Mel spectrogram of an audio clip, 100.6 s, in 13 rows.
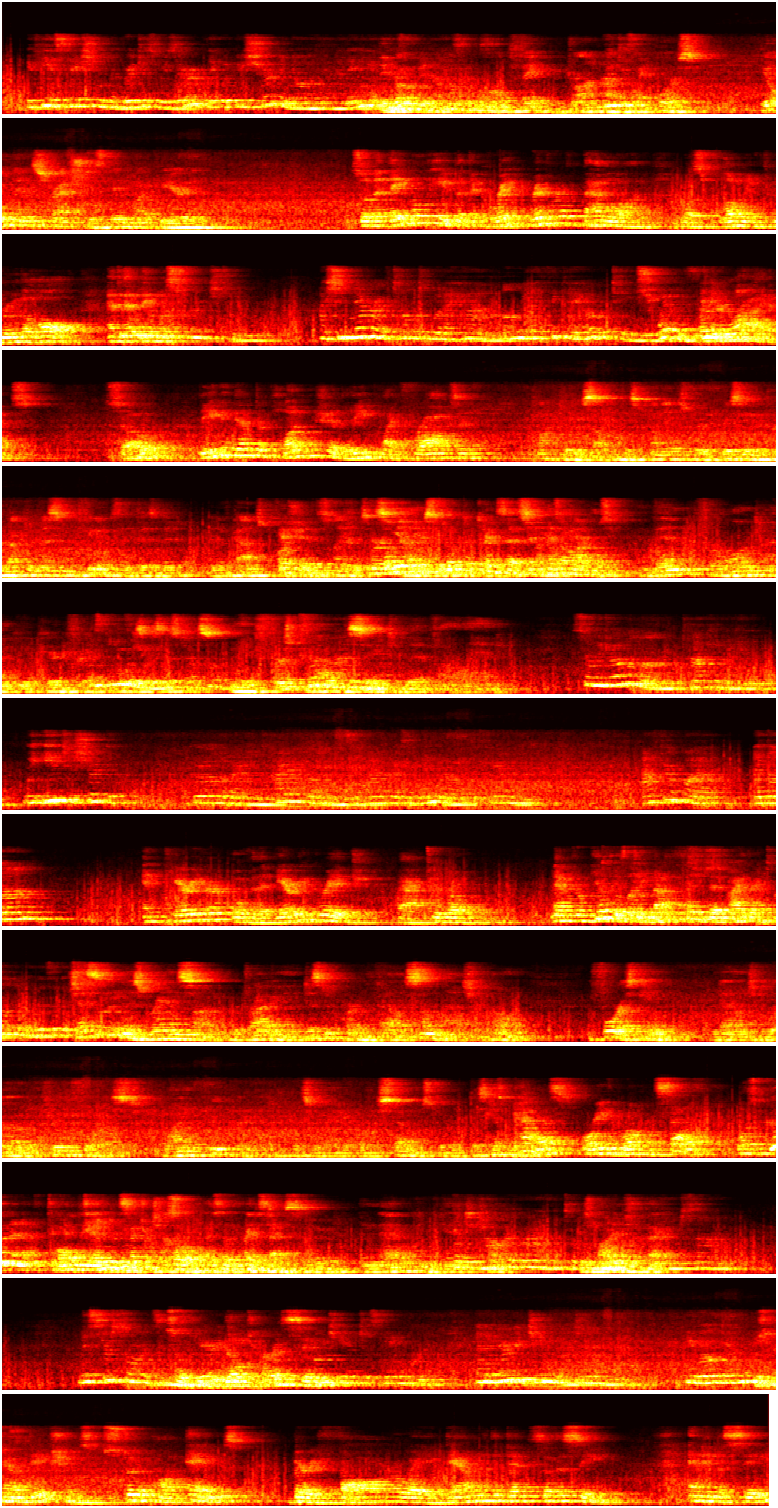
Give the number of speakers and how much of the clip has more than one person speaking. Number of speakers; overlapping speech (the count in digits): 3, about 22%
